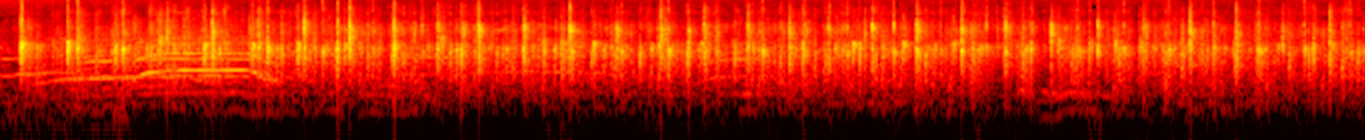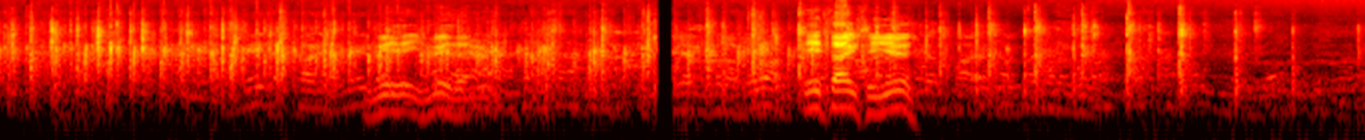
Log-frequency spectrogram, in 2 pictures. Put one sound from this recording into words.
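A crowd claps and applauds loudly.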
